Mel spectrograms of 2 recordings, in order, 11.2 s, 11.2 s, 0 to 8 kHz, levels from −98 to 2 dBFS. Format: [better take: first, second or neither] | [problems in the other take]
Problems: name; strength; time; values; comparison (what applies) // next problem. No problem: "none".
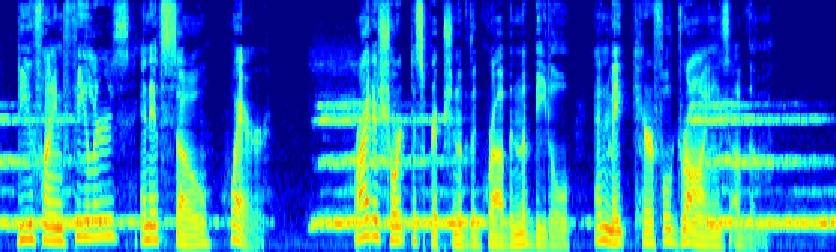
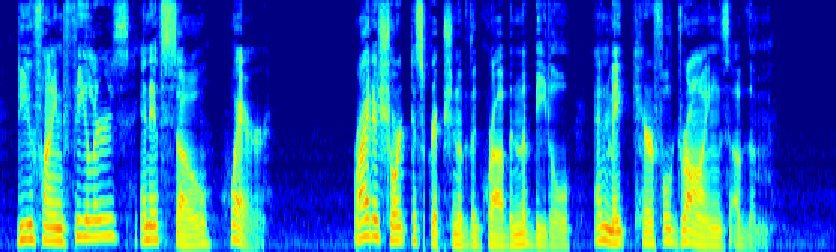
second | background sound (Alarm); 5 dB below the speech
